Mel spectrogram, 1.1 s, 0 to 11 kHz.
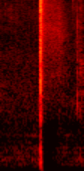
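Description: A single sharp crack of a Beeman QB II 1085 air rifle firing a pellet, loud and close, with a brief faint tail afterward and quiet room hiss around it.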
